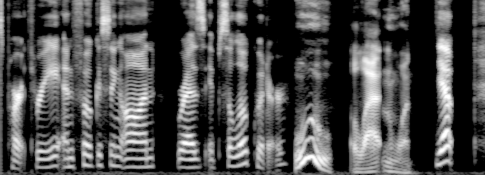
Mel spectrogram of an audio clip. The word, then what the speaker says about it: res ipsa loquitur: We're staying in tors, specifically negligence part three, and focusing on res ipsiloquitter. Oo, a Latin one. Yep. And just so we're all on the same page with pronunciation, it's ressuloquiter. Reips quiter.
